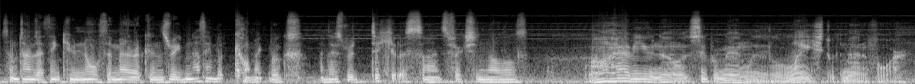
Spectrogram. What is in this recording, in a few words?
Reading Banter; trek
